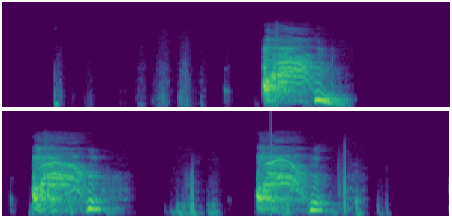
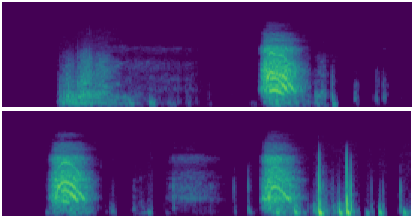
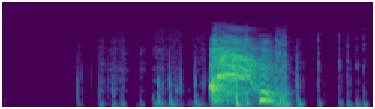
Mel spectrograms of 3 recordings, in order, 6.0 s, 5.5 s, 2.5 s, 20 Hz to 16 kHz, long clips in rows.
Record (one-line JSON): {"three_cough_length": "6.0 s", "three_cough_amplitude": 27343, "three_cough_signal_mean_std_ratio": 0.37, "exhalation_length": "5.5 s", "exhalation_amplitude": 25400, "exhalation_signal_mean_std_ratio": 0.33, "cough_length": "2.5 s", "cough_amplitude": 26879, "cough_signal_mean_std_ratio": 0.35, "survey_phase": "beta (2021-08-13 to 2022-03-07)", "age": "45-64", "gender": "Female", "wearing_mask": "No", "symptom_none": true, "smoker_status": "Ex-smoker", "respiratory_condition_asthma": false, "respiratory_condition_other": false, "recruitment_source": "REACT", "submission_delay": "1 day", "covid_test_result": "Negative", "covid_test_method": "RT-qPCR", "influenza_a_test_result": "Negative", "influenza_b_test_result": "Negative"}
